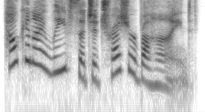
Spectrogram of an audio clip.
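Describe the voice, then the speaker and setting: A woman's voice: high voice, wildly swooping pitch, a little fast, no echo, clean studio sound, pitched above the performer's own voice, exaggerated voice. A woman voicing a brave, earnest young prince in a storybook tale. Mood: tempted.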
